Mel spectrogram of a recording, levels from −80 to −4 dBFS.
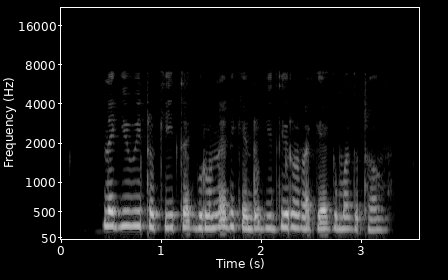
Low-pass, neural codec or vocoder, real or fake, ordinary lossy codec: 7.2 kHz; none; real; Opus, 32 kbps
